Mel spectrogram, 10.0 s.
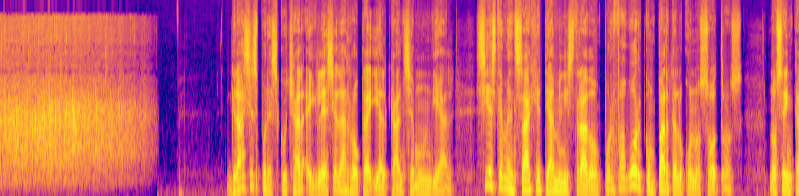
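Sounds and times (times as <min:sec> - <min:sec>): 
audience applause: 0:00.0 - 0:01.9
speech: 0:02.8 - 0:09.9.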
